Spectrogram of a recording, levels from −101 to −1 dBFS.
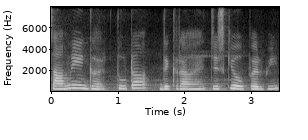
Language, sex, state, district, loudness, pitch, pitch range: Hindi, female, Bihar, Bhagalpur, -28 LUFS, 250 Hz, 235-280 Hz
